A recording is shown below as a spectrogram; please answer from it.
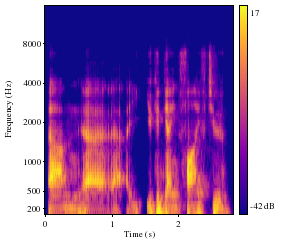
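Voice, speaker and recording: A man's voice: on the low side, flat delivery, takes it slowly, dull audio. A man from Germany with a German accent, a startup CEO answering podcast interview questions in a technical, explanatory way with frequent restarts and fillers.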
